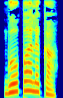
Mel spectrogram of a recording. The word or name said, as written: ಗೋಪಾಲಕ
